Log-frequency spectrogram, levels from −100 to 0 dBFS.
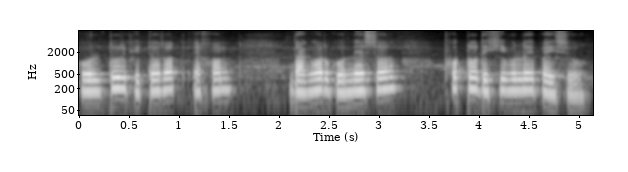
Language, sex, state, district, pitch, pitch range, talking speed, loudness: Assamese, female, Assam, Kamrup Metropolitan, 180 Hz, 170-195 Hz, 95 wpm, -18 LUFS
